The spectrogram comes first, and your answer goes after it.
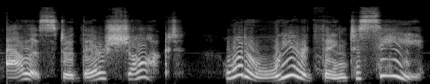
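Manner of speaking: ordinary delivery, nothing marked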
